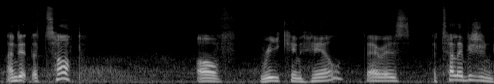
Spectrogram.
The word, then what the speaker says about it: Wrekin: So this particular hill is called the Wrekin. Wrekin. W-R-E-K-I-N. So that's how you spell it.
